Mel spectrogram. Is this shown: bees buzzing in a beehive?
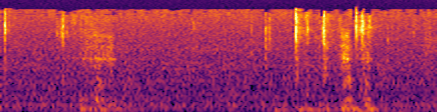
no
